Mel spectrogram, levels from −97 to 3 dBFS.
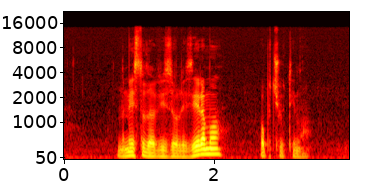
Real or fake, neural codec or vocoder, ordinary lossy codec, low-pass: fake; vocoder, 44.1 kHz, 128 mel bands every 512 samples, BigVGAN v2; none; 14.4 kHz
